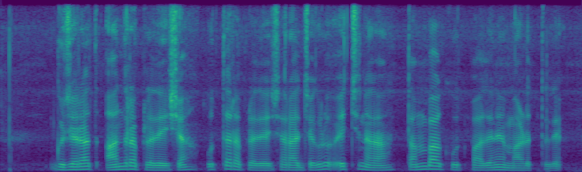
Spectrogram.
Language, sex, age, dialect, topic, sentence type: Kannada, male, 25-30, Mysore Kannada, agriculture, statement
